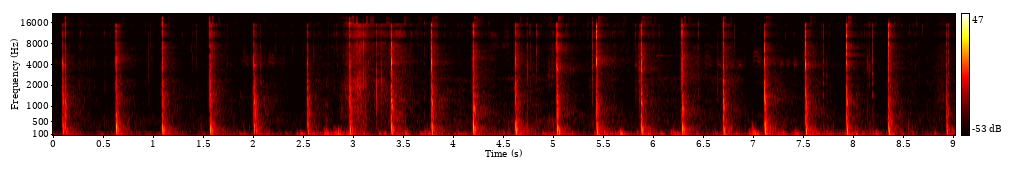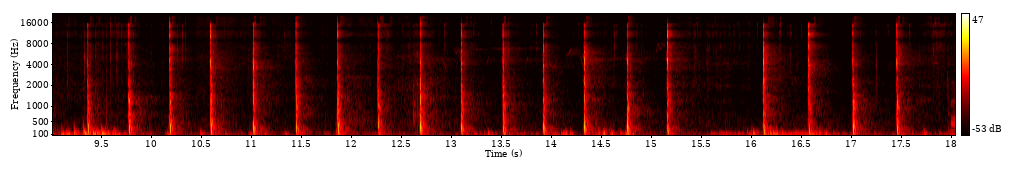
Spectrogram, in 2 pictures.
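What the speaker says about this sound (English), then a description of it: "it shows you the bronze axe is working pretty good" Bronze axe chopping wood low on a living tree in a forest, sharp rhythmic thwacks about once a second, close and loud, with brief pauses and soft rustling between strikes.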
